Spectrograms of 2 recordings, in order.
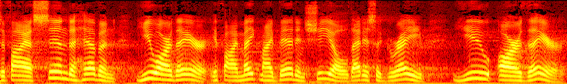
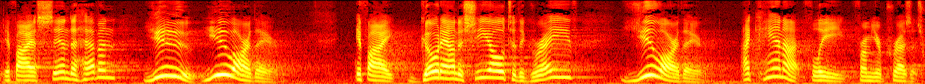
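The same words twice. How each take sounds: First: Said in the usual way. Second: "you" punched high and loud each time; stress on you. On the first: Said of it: "the "you" is emphatic". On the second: Shown as a demonstration. Preacher shows the emphatic "you" in Hebrew, booming "you". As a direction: hit "you" hard, climbing louder. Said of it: "so you could read it".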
